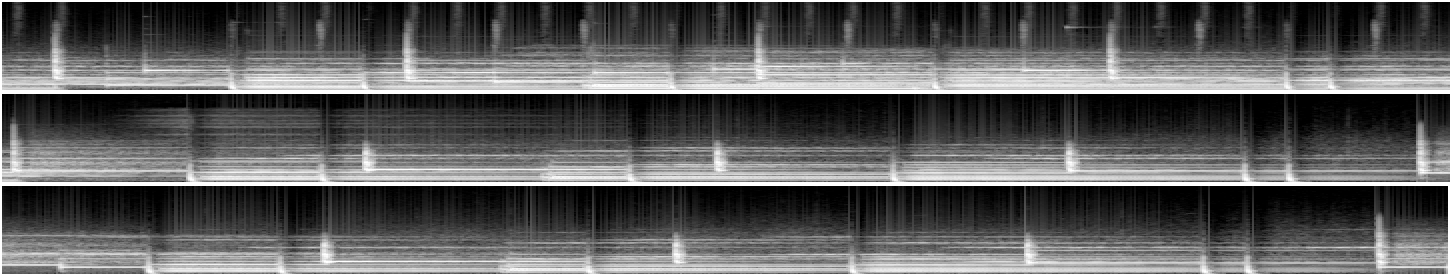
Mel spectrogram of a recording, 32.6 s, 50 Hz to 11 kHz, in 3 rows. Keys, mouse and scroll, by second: 4.2-5.9 drag, 6.5-11.1 drag, 12.0 click, 13.7 g, 19.7-20.7 drag, 20.7 g.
